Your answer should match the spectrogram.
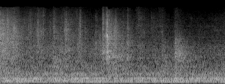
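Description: Pages of a book being turned, a few short papery swishes, over a steady low electrical hum.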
